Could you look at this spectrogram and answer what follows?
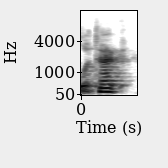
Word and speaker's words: LaTeX: looks like it's spelled latex uh but it's pronounced latex my hope is that the hardest part about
